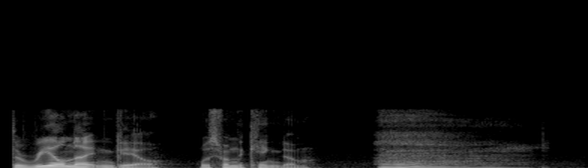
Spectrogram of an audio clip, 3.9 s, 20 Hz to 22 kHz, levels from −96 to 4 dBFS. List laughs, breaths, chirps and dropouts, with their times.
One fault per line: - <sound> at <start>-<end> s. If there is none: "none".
- sigh at 2.5-3.7 s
